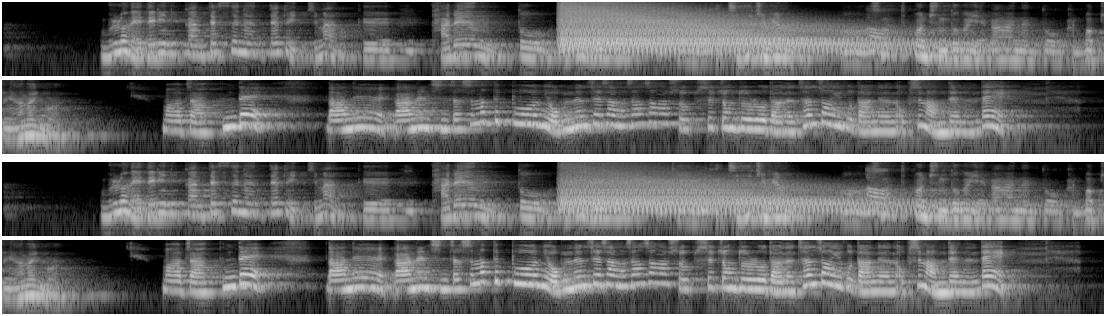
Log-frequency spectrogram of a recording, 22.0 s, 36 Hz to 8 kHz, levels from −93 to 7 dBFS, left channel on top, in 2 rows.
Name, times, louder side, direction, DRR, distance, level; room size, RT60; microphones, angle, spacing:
voice 1, 1.0-3.9 4.3-8.0 8.4-11.6, equal, ahead, 6 dB, 1.9 m, -28 dB
sound 1, 5.5-11.0, left 3 dB, 70° left, 1.3 m, -23 dB
voice 2, 12.6-21.1, right 2 dB, 70° right, 11 dB, 1.4 m, -22 dB
22.5 x 21.0 x 8.9 m, 1.0 s
head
